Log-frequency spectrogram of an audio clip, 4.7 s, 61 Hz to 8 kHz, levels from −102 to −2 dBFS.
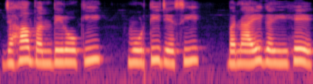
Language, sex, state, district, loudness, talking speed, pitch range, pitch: Hindi, female, Madhya Pradesh, Bhopal, -18 LUFS, 100 wpm, 210-240 Hz, 220 Hz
